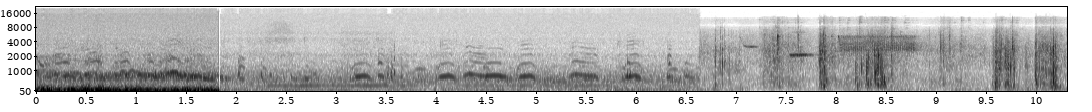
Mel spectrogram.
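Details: Spring-migrating Tundra Swans near Pinery Provincial Park, Ontario: loud wind-buffeted chorus, then clearer repeated mellow hooting calls from a flock, followed by clicks and handling noise.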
